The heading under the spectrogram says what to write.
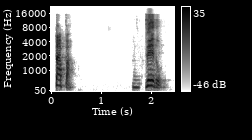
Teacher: Lengua, la lengua se acerca a los dientes superiores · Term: dentales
